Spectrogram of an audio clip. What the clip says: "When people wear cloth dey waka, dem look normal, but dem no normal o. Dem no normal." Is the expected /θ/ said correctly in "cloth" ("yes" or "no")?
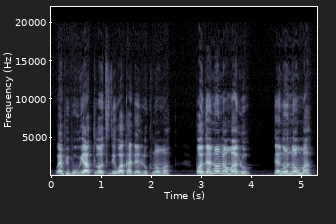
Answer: no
